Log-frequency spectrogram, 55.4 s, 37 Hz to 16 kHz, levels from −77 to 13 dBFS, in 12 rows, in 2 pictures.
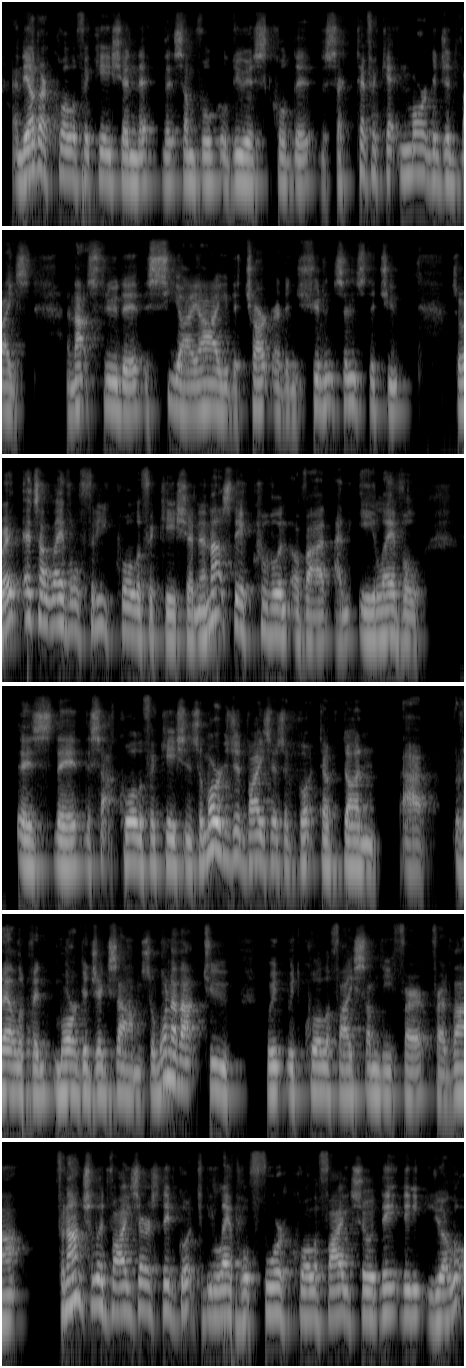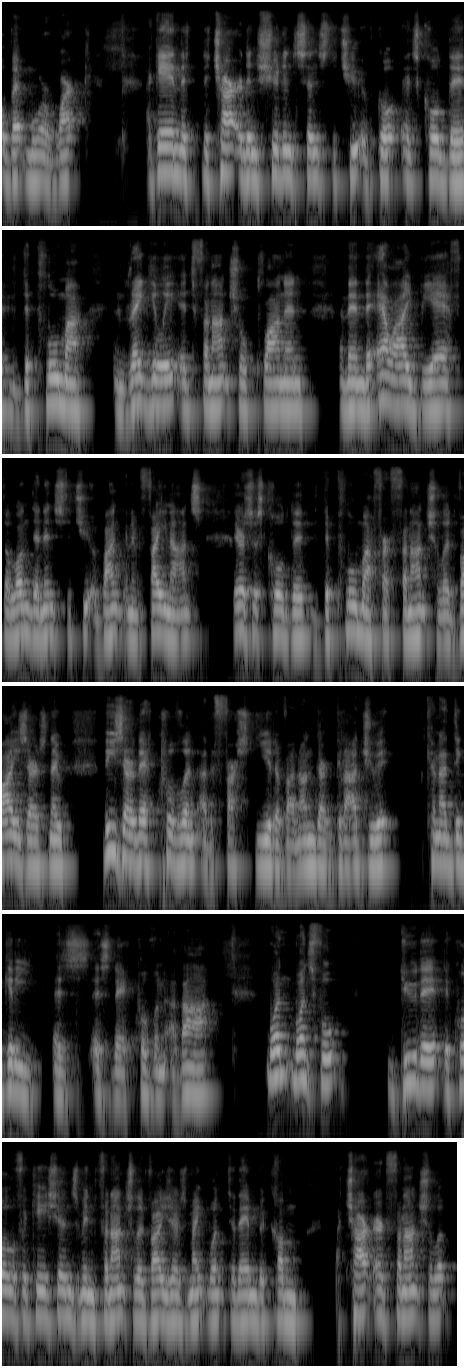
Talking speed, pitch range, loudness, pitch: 185 wpm, 120-140 Hz, -27 LUFS, 130 Hz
